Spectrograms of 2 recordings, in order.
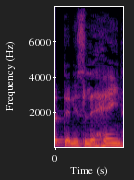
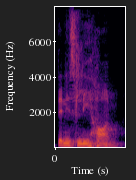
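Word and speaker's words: Dennis Lehane: اولین چیزی که میخوام درباره این نویسنده و کتابش بگم اینه که تلفظ صحیح نام نویسنده کتاب جزیره شاتر دنیس لهین هست و نه اونطور که من بعضی جاها دیدم نوشته شده دنیس لیهان دنیس لیهان غلطه و دنیس لهین درسته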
